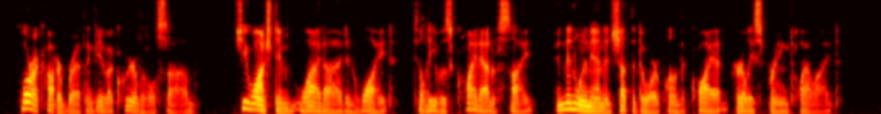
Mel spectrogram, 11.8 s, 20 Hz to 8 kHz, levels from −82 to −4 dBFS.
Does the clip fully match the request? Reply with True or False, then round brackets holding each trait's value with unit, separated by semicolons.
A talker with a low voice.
True (110 Hz)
